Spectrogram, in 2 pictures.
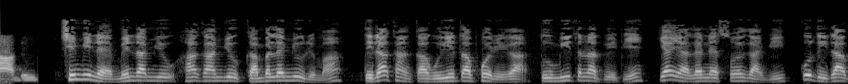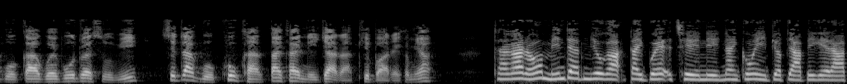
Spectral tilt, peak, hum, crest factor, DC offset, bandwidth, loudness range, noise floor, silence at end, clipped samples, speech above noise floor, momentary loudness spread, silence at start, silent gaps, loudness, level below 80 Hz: -4 dB/octave; 0 dBFS; none; 22 dB; under 0.1%; 8.8 kHz; 5 LU; -62 dBFS; 0 s; under 0.1%; 40 dB; 10 LU; 0 s; none; -23 LUFS; -68 dBFS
